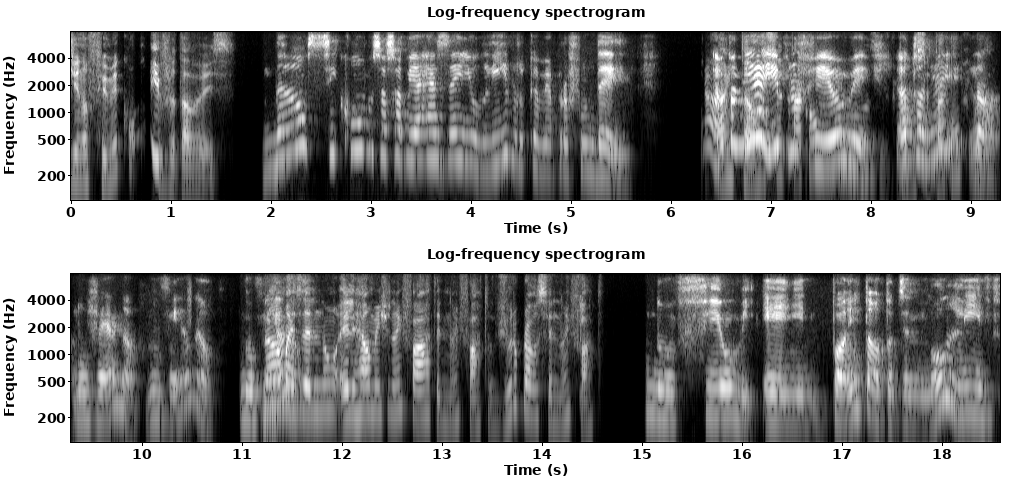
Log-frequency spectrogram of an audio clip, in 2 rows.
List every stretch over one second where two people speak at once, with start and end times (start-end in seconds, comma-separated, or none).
6.4-9.3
